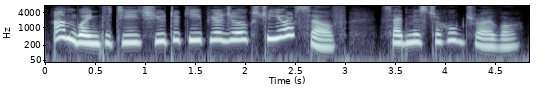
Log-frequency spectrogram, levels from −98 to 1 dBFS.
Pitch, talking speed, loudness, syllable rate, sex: 280 Hz, 175 wpm, -18 LUFS, 4.2 syllables/s, female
